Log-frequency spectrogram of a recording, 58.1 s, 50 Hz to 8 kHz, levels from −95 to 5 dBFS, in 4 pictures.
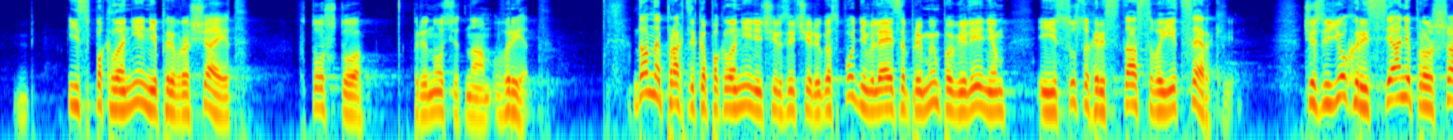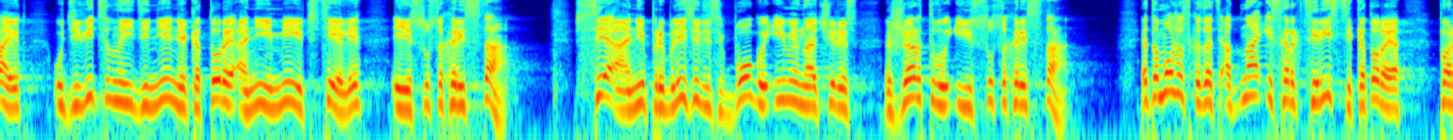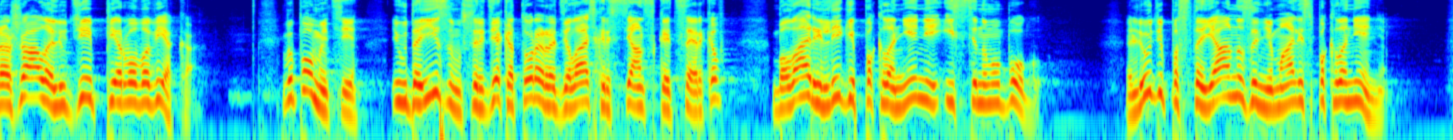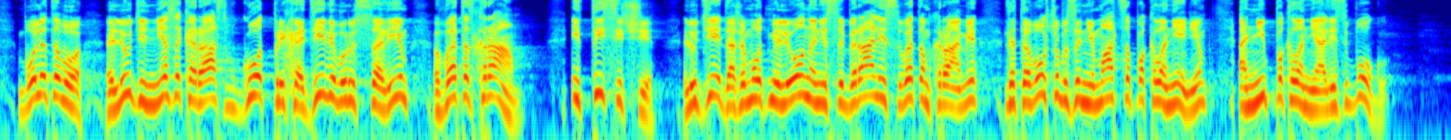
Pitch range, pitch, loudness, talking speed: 160-220 Hz, 190 Hz, -16 LUFS, 110 wpm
